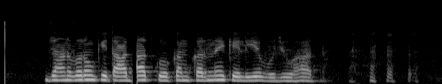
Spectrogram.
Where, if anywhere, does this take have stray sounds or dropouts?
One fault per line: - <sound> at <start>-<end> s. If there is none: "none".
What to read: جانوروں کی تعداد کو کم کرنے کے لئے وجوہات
- dropout at 1.3-1.4 s
- laugh at 3.5-4.2 s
